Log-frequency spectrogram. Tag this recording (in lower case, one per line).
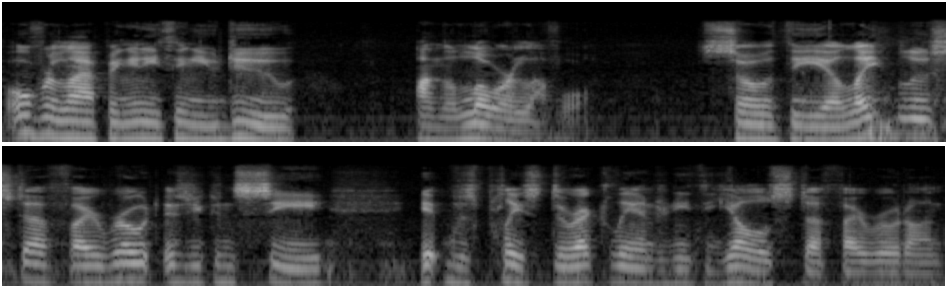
speech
